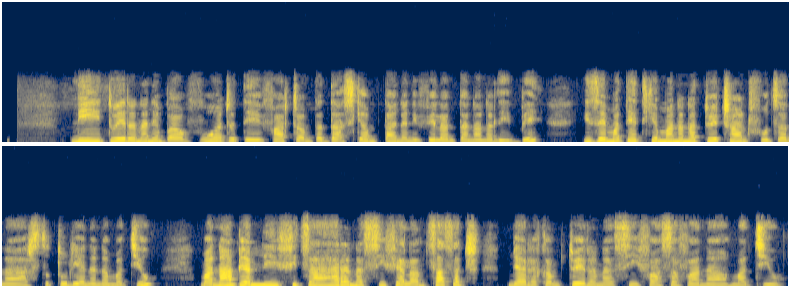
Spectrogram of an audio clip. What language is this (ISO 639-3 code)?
mlg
